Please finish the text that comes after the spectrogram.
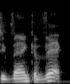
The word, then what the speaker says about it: Ivankovic: I think he's the only producer, Will Ivankovic, which I've been pronouncing it incorrectly all these years. Ivankovic. I think being from the Buffalo area, you have a lot of Polish names, and that's how you pronounce the CH at the end.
